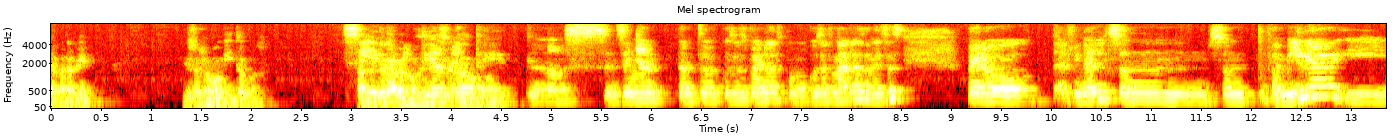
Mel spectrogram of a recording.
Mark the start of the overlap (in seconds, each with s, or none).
3.1 s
